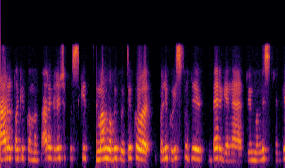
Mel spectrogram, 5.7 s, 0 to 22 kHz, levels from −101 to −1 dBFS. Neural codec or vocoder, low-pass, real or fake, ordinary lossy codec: none; 7.2 kHz; real; Opus, 64 kbps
